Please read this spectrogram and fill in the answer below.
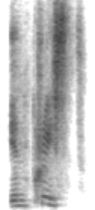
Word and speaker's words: increased: You end it with the T sound. So instead of increase it, increased.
